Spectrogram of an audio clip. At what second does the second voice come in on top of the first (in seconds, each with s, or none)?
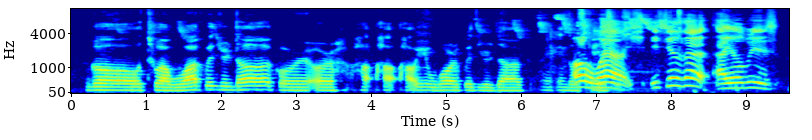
6.7 s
